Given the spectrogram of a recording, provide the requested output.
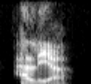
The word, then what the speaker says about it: Paglia: Um, oh, ah, Paglia. You, don't pronounce the G.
